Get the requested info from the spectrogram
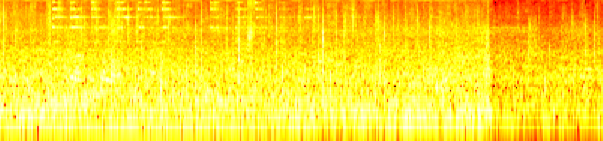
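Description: Busy street ambience: background crowd chatter with irregular clopping steps on pavement, cutting off abruptly about six and a half seconds in.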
